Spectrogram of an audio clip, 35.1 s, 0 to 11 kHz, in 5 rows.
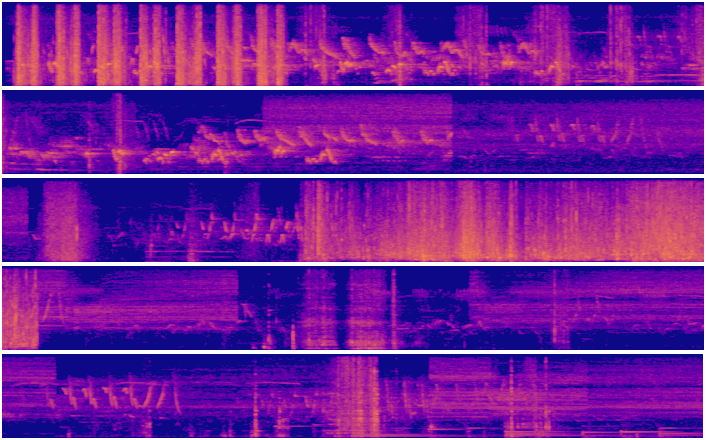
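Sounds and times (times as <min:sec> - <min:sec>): birds chirping: 0:00.0 - 0:18.3, 0:20.0 - 0:35.0
water splashing in a tub: 0:17.0 - 0:21.4.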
